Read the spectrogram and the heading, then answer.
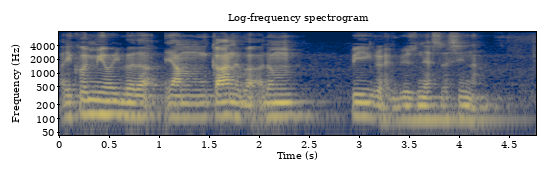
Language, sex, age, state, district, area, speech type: Manipuri, male, 30-45, Manipur, Chandel, rural, spontaneous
